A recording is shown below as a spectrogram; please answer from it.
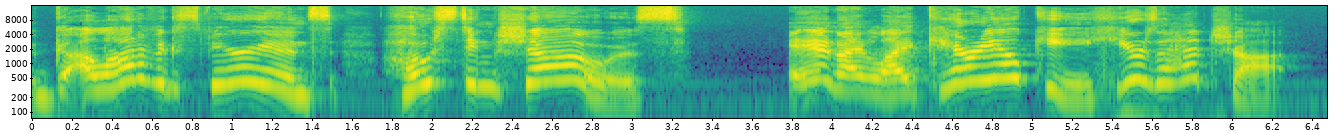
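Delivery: high, slow, eager tone.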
